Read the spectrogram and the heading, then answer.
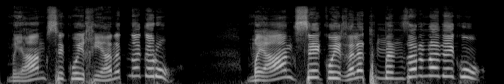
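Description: A middle-aged man delivering a religious lecture, slowly reciting Arabic prayers and explaining them with emphatic repetition, recorded on a headset mic indoors. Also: very high voice, sharp tone, clean tone, no room sound. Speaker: Islamic lecturer. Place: indoor room with curtained window.

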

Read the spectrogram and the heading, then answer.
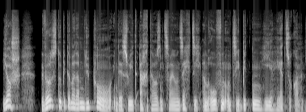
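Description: A polite, businesslike woman officer in an audiobook, read by a man. The voice is husky and dry, with lively movement as it courteously explains procedure. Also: sits low, normal speed, dry recording, voice pushed up, full character voice. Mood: friendly.

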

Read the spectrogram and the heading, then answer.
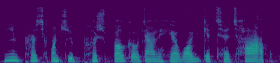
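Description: A man's voice: on the high side, steady tone, a little fast, lightly acted. A man voicing a grumpy, scheming tank engine who complains petulantly in a children's story. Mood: conspiratorial.

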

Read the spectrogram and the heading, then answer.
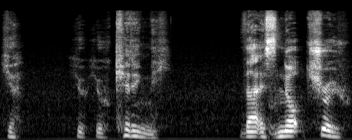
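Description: A man's voice: medium pitch, a little slow, a little mellow, slightly rough. An actor playing a distressed, confused man in his twenties in a video game, agitated and defensive. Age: 20s. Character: distressed, confused young man suspected by police. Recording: noisy with background ambience.

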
